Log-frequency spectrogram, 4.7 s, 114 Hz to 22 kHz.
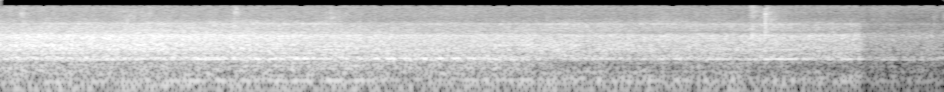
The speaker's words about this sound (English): That noisy truck is a... like a Ford diesel Ford F-250 or something. It was ridiculously noisy.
